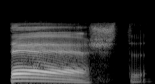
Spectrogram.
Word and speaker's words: teste: So again, S before a consonant, it's a sh. 2 syllables here, we have to stress the first one, so it's teste. So we stress this one, and the second one is weak. Not silent, but weak. Teste.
